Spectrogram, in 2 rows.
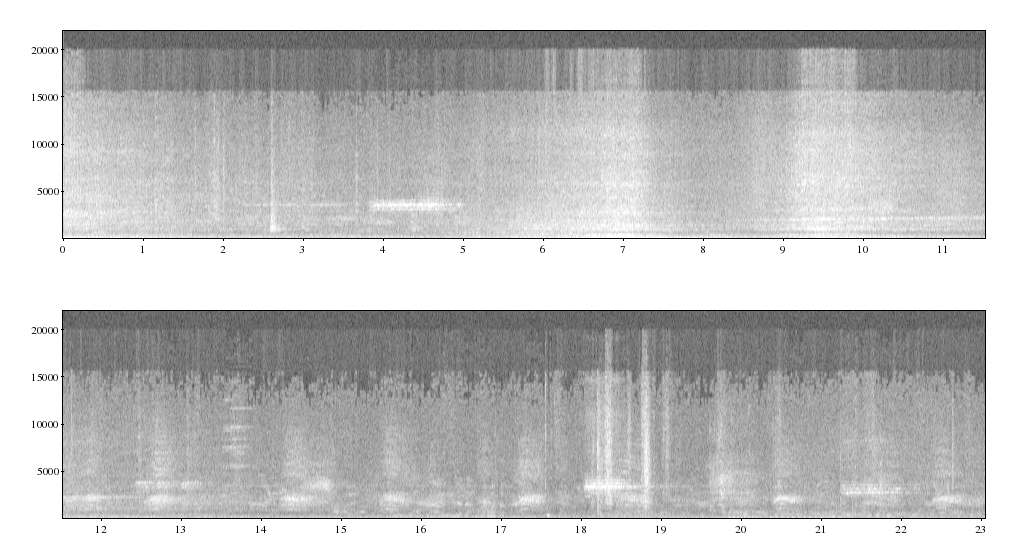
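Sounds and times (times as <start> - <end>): road traffic passing: 0.0 - 15.5.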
